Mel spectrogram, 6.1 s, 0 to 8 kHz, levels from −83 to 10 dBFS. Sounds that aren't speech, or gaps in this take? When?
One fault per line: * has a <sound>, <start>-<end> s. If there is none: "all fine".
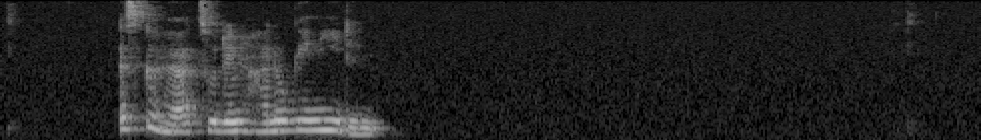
all fine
